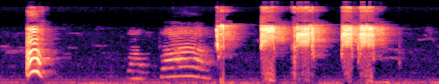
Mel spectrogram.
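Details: A young Black francolin of good stock calling for the first time: one sharp arched harmonic note, a few faint tonal notes, then four loud harsh, grating bursts in quick succession, with low background hum.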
